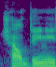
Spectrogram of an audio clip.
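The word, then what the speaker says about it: Cialdini: Now I might be mispronouncing his name. Chaldini.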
